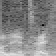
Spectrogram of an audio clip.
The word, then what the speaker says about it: LeTech: Firma Letech, ist das richtig ausgesprochen? Genau, Letech, ja.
